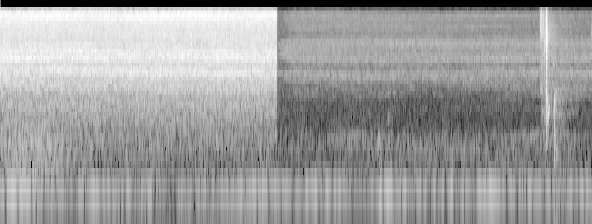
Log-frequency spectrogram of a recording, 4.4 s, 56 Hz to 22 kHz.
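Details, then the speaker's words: Instant Pot after a 25-minute meat cycle, quick release switched from sealing to venting: loud even steam hiss for about two seconds, then cuts off sharply; normal pressure release. "all we do is switch it from ceiling to venting and that's why I use a potholder it is very hot"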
